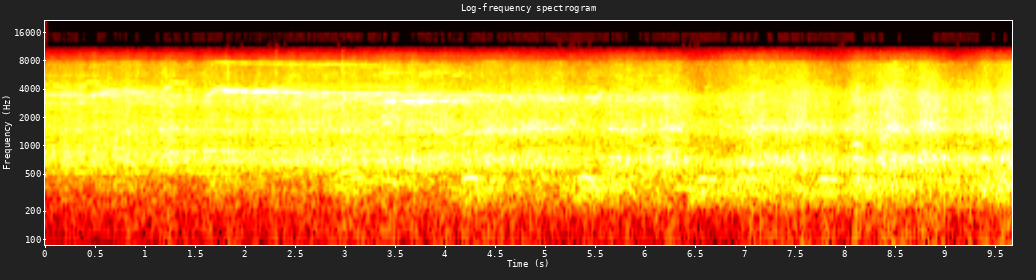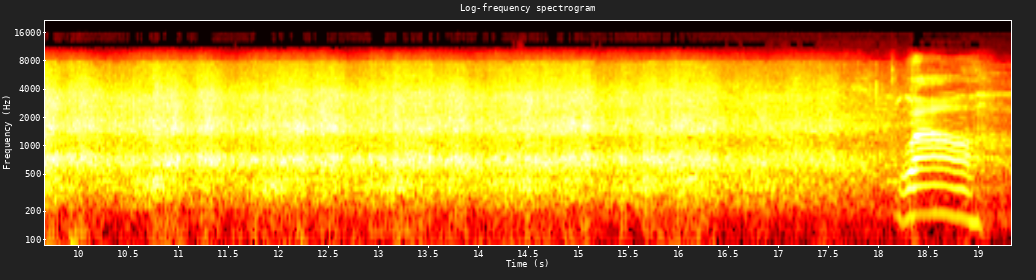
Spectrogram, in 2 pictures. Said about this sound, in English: I'm sorry, MAGA country, but that wasn't too close. I thought you had it won, and then I heard this cheer. My eardrums will never be the same.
